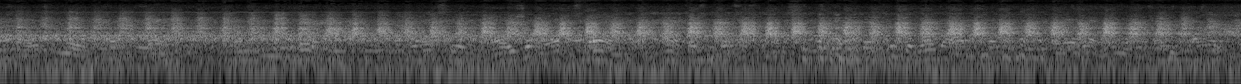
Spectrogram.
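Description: A model steam locomotive's ESU LokSound sound decoder playing steady steam exhaust chuffs, about three to four a second, through its small onboard speaker.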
